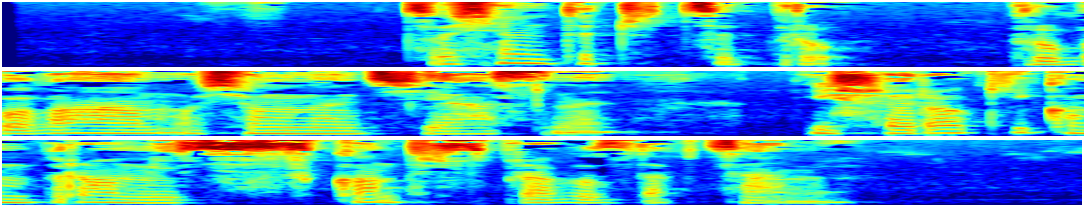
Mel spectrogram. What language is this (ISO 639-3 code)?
pol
